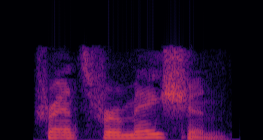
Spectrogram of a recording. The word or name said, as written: transformation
